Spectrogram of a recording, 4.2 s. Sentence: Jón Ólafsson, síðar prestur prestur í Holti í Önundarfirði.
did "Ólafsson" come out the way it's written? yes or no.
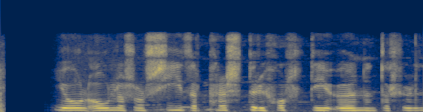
yes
